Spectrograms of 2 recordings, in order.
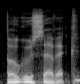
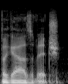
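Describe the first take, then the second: First: The name is said as Bogusevic. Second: The name is said as Bogozovic. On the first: The speaker calls it right. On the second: The speaker calls it wrong.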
